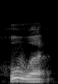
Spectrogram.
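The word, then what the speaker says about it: هُوَ: Ha Pesh Hu, Waw Zibr Wa, Huwa, Huwa. Now if you pronounce this as Huwa, that would be incorrect. So once again, Huwa.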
